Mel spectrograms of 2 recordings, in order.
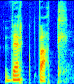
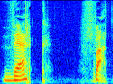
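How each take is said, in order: First: The word is said at normal speed. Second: The word is said slowly and deliberately.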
